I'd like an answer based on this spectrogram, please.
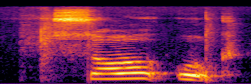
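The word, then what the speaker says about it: soğuk: So here, because we've got a vowel before and after, we're extending the vowel, so therefore the G becomes silent. So sok, sok, we don't have to pronounce the G.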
